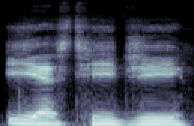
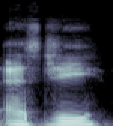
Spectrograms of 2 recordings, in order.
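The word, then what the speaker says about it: EST Gee: It is pronounced ESTG, not SG, so that's my mistake.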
